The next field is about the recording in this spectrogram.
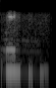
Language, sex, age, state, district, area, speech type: Assamese, female, 30-45, Assam, Udalguri, rural, conversation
